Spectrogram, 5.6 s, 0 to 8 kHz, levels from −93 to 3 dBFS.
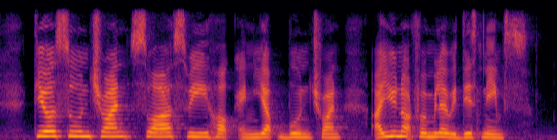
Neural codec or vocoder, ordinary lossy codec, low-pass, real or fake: none; none; 7.2 kHz; real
